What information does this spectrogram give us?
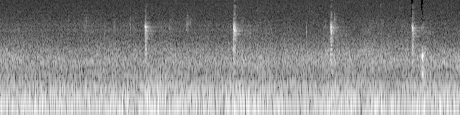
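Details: Common grackle on Florida's Space Coast, first taken for a possible boat-tailed grackle, giving four short, harsh chack notes about every one and a half seconds over a low steady rumble of wind or distant traffic.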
